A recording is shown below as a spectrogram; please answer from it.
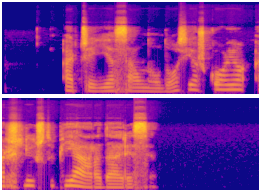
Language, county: Lithuanian, Vilnius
